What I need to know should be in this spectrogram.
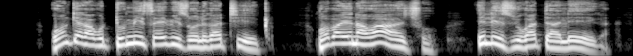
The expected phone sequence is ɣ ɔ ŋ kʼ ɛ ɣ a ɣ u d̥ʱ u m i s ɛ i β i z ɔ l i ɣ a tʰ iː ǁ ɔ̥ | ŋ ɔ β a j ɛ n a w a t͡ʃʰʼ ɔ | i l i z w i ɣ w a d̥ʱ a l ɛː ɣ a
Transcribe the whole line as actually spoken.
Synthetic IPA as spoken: ɣ ɔ ŋ kʼ ɛ ɣ a ɣ u d̥ʱ u m i s ɛ i β i z ɔ l i ɣ a tʰ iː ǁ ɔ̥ | ŋ ɔ β a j ɛ n a w a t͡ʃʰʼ ɔ | i l i z w i ɣ w a d̥ʱ a l ɛː ɣ a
